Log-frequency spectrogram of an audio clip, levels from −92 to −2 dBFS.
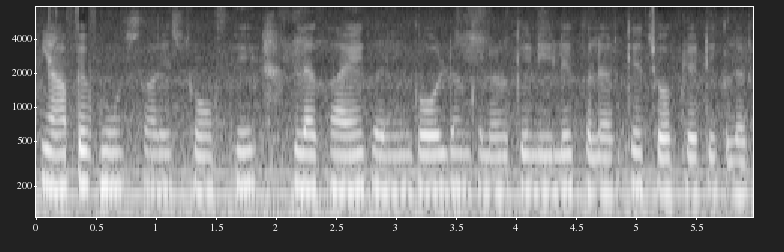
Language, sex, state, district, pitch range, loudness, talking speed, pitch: Hindi, female, Haryana, Jhajjar, 185-195 Hz, -16 LUFS, 160 wpm, 190 Hz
